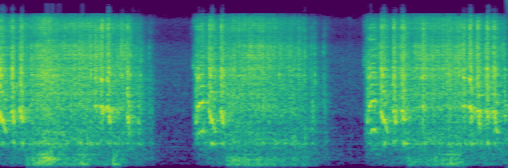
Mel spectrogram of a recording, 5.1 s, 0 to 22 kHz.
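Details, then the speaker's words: 1989 Kawasaki ZX-10 (ZX1000) with Keihin carbs, on the enricher and running rich, catches and runs rough about 1.5 s, then fades and dies, three times over on throttle; the carb slow (idle) circuit is suspected. "as soon as you get into this thing at all it just dies that's slow circuit"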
